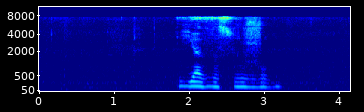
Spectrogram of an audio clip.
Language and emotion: Russian, neutral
